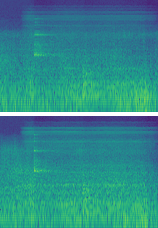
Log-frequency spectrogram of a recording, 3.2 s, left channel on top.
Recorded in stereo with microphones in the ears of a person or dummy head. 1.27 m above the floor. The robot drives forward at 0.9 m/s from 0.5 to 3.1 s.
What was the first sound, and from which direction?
Tapping, 80° right.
